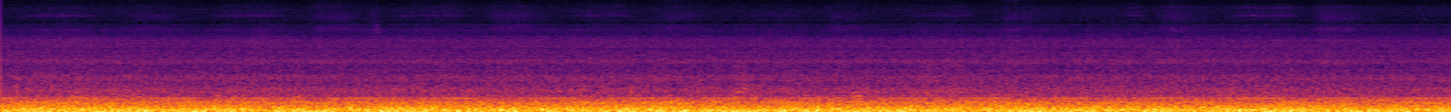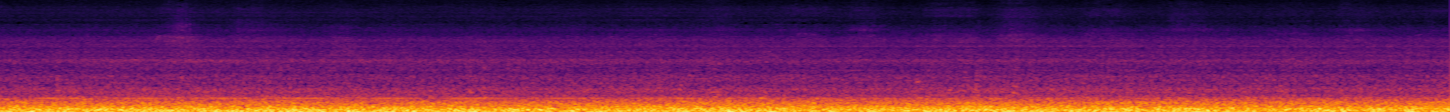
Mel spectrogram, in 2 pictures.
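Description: Steady cabin noise of an airliner descending on approach: a low rumble of jet engines and rushing air, with a thin steady hum running through it.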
